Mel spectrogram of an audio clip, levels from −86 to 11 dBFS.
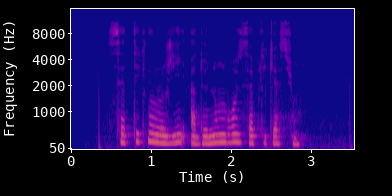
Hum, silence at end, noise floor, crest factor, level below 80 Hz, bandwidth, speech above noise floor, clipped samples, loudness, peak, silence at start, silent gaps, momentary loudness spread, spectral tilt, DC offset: none; 0 s; -73 dBFS; 14 dB; -78 dBFS; 11.5 kHz; 32 dB; under 0.1%; -42 LUFS; -28 dBFS; 0.35 s; none; 13 LU; -7 dB/octave; under 0.1%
